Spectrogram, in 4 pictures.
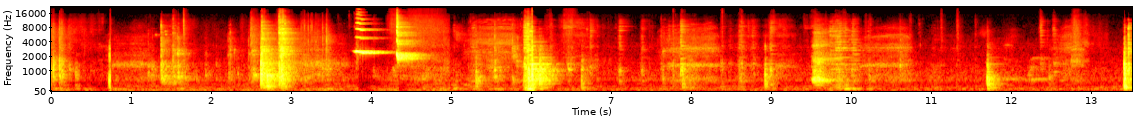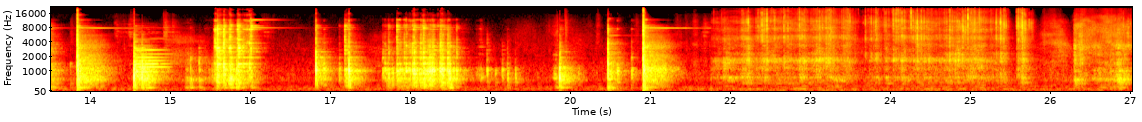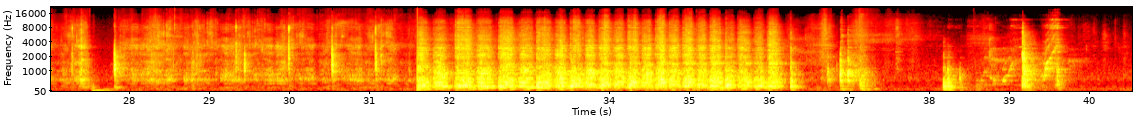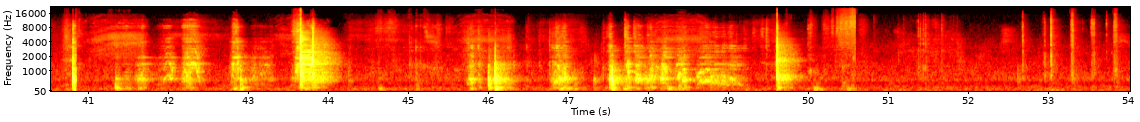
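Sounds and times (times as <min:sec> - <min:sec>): scraping wood: 0:21.8 - 0:36.4.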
